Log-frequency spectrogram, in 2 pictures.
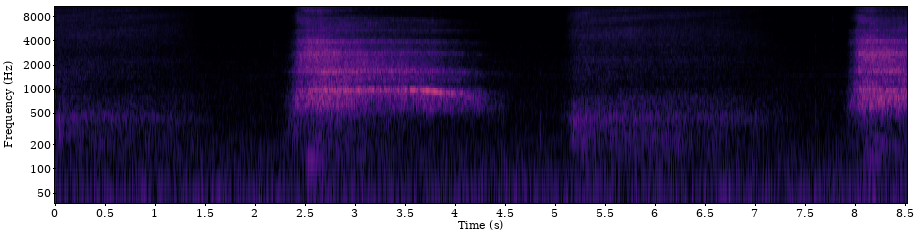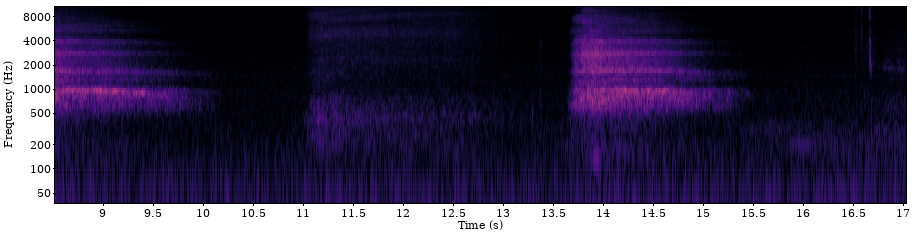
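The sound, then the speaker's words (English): Deep breaths, in through the nose and out through the mouth, run in three slow cycles. Quiet, airy passages alternate with louder, rushing hisses in a steady, unhurried rhythm, with no talking. “Let's take three breaths, pulsing with that light of divine love, of alignment and integrity. Inhale through the nose and out the mouth.”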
